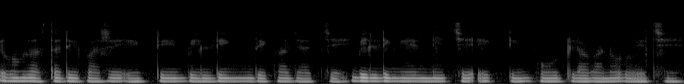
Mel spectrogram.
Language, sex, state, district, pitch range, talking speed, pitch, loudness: Bengali, female, West Bengal, Purulia, 140-150 Hz, 115 wpm, 145 Hz, -33 LUFS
